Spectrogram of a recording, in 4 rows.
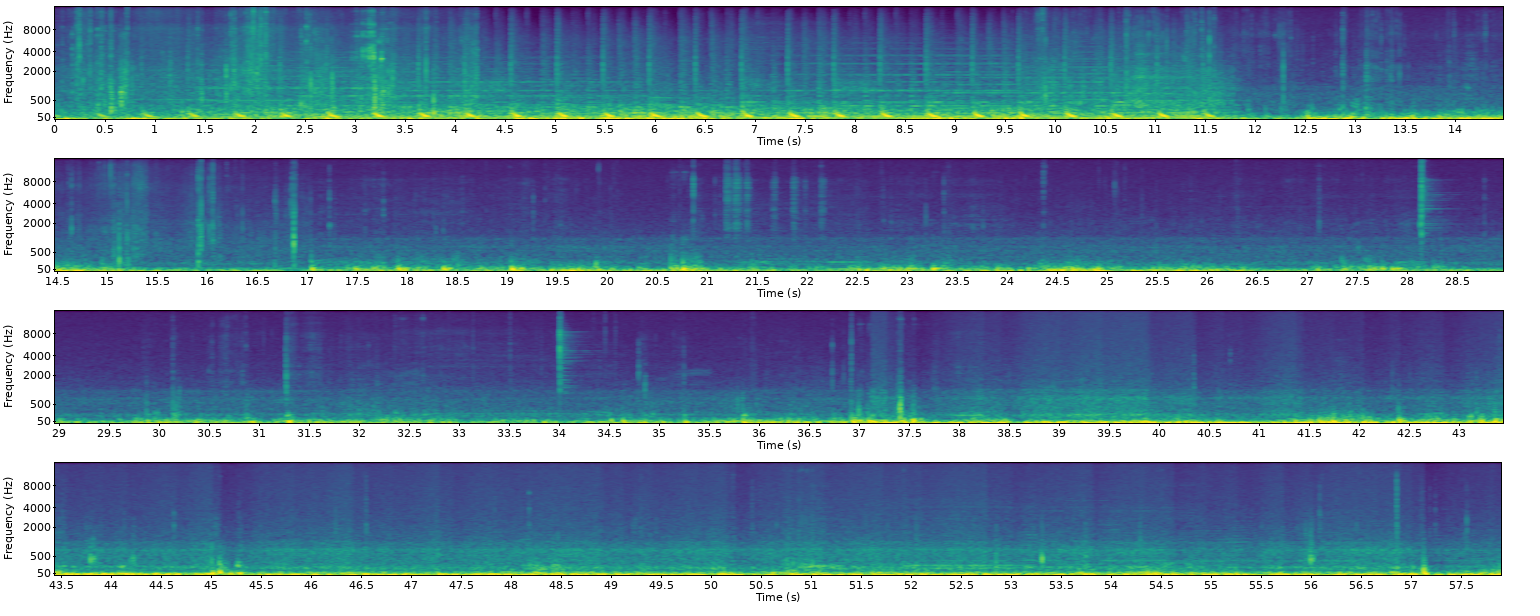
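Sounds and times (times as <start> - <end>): wind buffeting microphone: 0.0 - 57.9.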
